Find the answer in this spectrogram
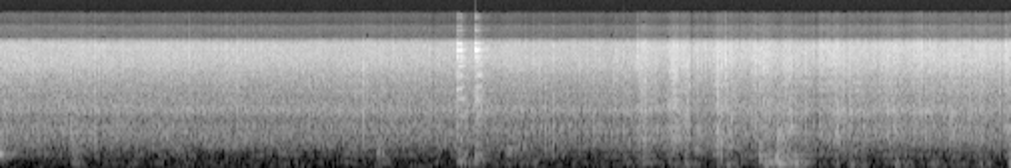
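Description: Minced beef, onions, garlic and cumin seeds sizzling steadily in hot oil in a pan over high heat. There are two sharp clicks a little under halfway, and in the last few seconds a spatula stirs and scrapes through the mix.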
